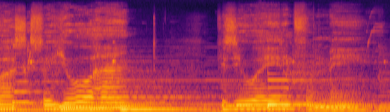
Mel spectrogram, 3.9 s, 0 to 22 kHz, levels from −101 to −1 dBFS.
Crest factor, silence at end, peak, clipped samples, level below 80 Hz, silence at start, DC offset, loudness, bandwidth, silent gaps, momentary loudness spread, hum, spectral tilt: 16 dB; 0 s; -4 dBFS; under 0.1%; -40 dBFS; 0 s; under 0.1%; -19 LUFS; 19.5 kHz; none; 10 LU; none; -5.5 dB/octave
